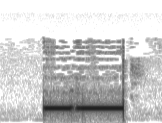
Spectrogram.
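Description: A telephone line tone plays while calling someone back after a dropped call on a bad line. One steady tone lasts about a second with a brief dip midway, then ends in a sharp click.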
